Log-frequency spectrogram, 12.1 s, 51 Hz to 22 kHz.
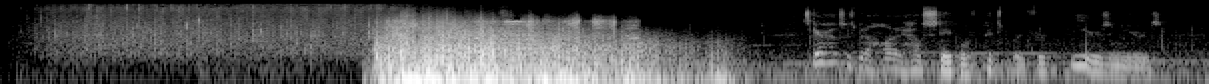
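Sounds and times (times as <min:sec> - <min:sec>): rain falling: 0:00.0 - 0:07.6
loud thunder clap: 0:03.6 - 0:07.5.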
